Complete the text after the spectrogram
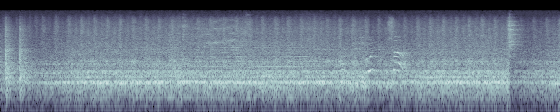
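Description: A hydraulic press hums steadily.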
